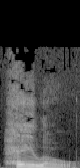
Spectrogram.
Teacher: Overall, when you make the h sound, your vocal cords are tense and restricted, but they do not move. The back of your tongue should be pushed back a little to create friction as the air flows out from the back of your mouth.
